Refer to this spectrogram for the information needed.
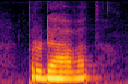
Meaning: to sell
- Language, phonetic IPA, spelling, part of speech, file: Czech, [ˈprodaːvat], prodávat, verb, Cs-prodávat.ogg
